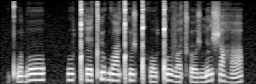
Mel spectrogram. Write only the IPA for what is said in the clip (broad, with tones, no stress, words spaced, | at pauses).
kʷʼa˩boː˥ | u˧ǃʰe˧ tʼʉ˥ɡʷaː˧ǃʰʉ˧ʒ ǃʰo˩u̯ ǃu˥˩vɐ˩˥t͡sʼɵː˩ʒ nɨ˥i̯ ʃa˥˩ɦa˩˥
